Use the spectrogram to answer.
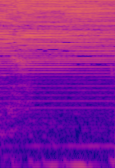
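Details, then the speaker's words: Steady high-pitched electrical buzz with a low hum in a small room as a high-frequency facial wand with an argon gas electrode, used against acne bacteria, is switched on. "so what you're going to do is you're going to just simply pop the electrode in you're going to turn the device on and you'll start to hear a buzzing noise"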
